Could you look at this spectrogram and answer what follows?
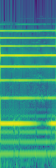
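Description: A violin sustains a single wrong G sharp, one steady bowed note lasting under a second, close and fairly loud, with no talking.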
